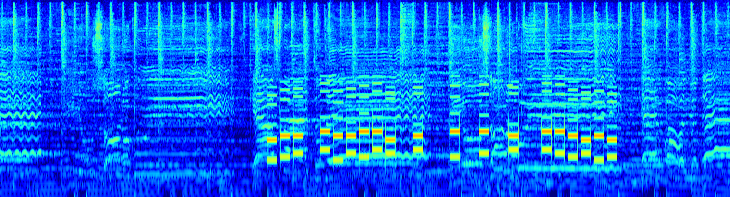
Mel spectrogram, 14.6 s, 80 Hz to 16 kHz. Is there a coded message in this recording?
Yes: DTMF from 5.3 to 12.3 s, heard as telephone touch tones, dialled by machine, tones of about 200 ms. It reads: 158 #286#7 0 6 9 0 #95724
